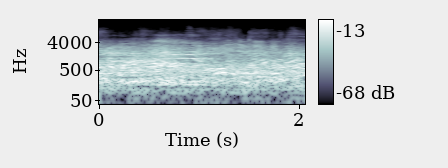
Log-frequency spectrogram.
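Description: Many people talking at once in a large room: a steady murmur of overlapping conversations with no single voice standing out.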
